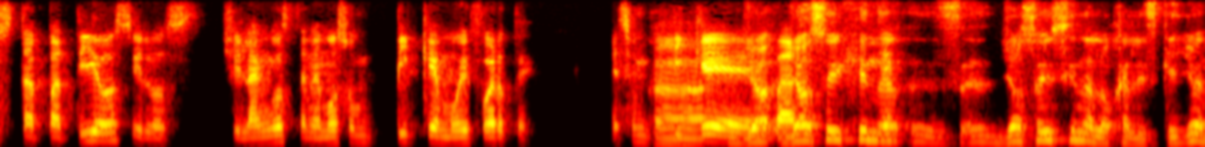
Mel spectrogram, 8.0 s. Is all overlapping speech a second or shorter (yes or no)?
no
